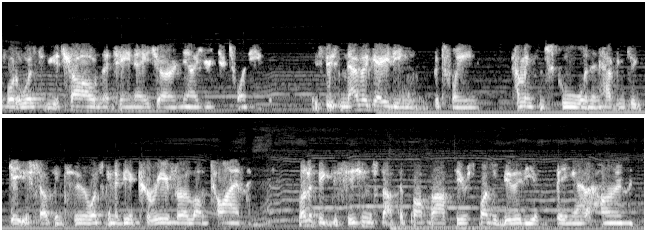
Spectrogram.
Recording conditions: phone line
